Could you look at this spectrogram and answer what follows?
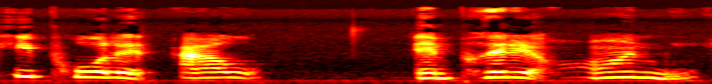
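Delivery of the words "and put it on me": ordinary delivery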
